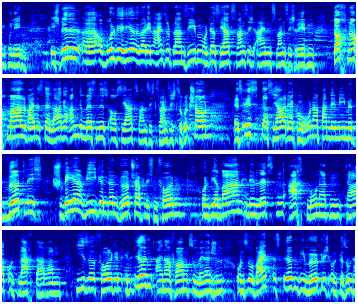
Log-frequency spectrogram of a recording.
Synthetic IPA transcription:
kʰoleːɡŋ̩ | ʔɪçv̥ɪlɛːʔɔpv̥oːlviːɐhiːɐʔyːbɐɾeːnʔaɪnt͡sl̩pl̥aːnziːbm̩ʊnt̚d̥asjaːɐt͡sv̥ant͡sɪçʔaɪnʊnt͡sv̥ant͡sɪçʁeːdn̩ | d̥ɔχnɔχmaːlvaɪlɛsd̥eːɐlaːɡəʔanɡəmɛsn̩ɪstaʊfsjaːɐt͡sv̥ant͡sɪçt͡sv̥ant͡sɪçt͡suʁʏkʃaʊən | ʔɛsɪstd̥asjaːɐdeːɐkʰoʁ̞oːnapandemiːmɪtv̥ɪɐklɪç | ʃv̥eːɐviːɡəndənvɪɐtʃaftlɪçn̩fɔlɡŋ̩ | ʔʊntv̥iːɐvaːʁənɪndeːnlɛt͡stn̩ʔaχtmoːnatn̩tʰaːkʊntnaχt̚d̥aʁan | d̥iːzəfɔlɡənɪnʔɪɐɡŋ̩tʔaɪnɐfɔɐmt͡sumɛnɛd͡ʒn̩ | ʔʊntz̥ovaɪtʰɛsʔɪɐɡŋ̩tv̥iːmøːklɪçʊntɡ̥əzʊnt

